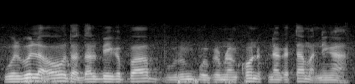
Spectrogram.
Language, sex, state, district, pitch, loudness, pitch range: Garo, male, Meghalaya, West Garo Hills, 125 Hz, -16 LUFS, 110-135 Hz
